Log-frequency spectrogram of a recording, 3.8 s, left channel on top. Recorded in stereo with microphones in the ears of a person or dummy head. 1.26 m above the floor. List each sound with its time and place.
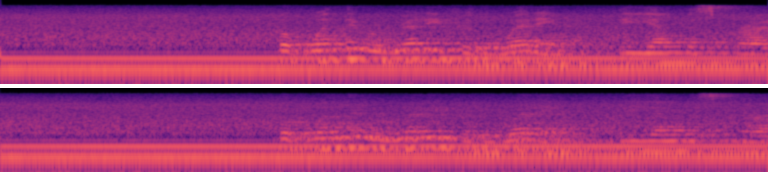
1.4 s a woman speaking: 55° left (ahead or behind), 0.7 m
